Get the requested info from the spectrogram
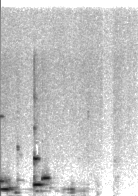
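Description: Three short, pitched electronic beeps in the first second or so, each at a different pitch.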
